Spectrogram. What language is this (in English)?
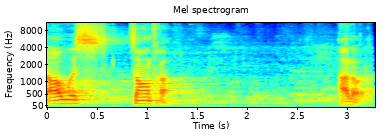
Swiss German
